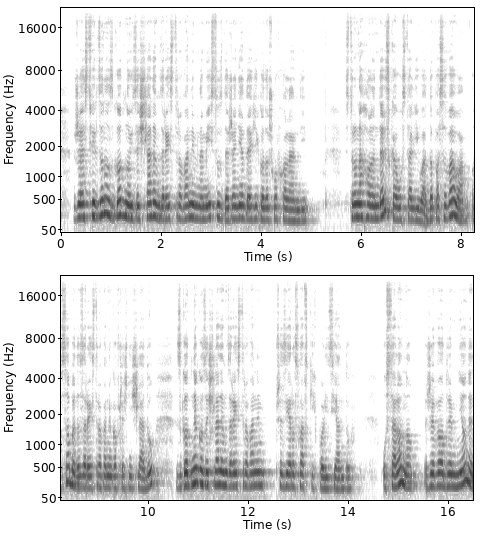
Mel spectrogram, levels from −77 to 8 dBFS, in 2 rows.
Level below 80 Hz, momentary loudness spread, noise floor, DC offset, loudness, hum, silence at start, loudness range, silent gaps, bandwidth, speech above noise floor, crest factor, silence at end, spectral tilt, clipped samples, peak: -62 dBFS; 9 LU; -55 dBFS; under 0.1%; -23 LUFS; none; 0.25 s; 3 LU; none; over 20 kHz; 33 dB; 16 dB; 0 s; -6.5 dB/octave; under 0.1%; -6 dBFS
